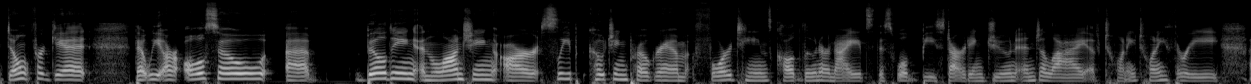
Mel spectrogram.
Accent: American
